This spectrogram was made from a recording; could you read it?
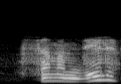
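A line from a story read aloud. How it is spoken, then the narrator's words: Muttered. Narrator (Russian): Пробормотал Анадера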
